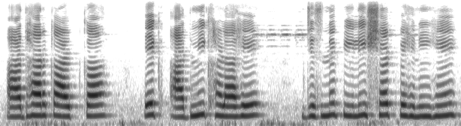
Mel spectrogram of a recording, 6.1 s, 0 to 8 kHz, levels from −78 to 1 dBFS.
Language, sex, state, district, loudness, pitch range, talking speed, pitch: Hindi, female, Madhya Pradesh, Bhopal, -17 LUFS, 240-265 Hz, 115 wpm, 250 Hz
